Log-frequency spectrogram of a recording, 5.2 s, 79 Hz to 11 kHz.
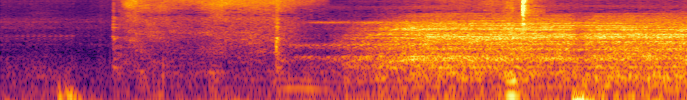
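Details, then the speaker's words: Worcester Bosch boiler after checks for a C7 fault, powered up with a central heating demand: the fan spins up into a steady rising hum, then the burner lights with a soft even roar; normal start and firing. "Right, I can hear the fan running now. It's going through the process. Hopefully, because the central heating demand on, and should fire up in a minute."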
